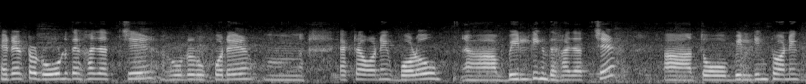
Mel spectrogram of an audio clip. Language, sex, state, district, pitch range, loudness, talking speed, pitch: Bengali, female, Bihar, Katihar, 210-250 Hz, -15 LUFS, 155 wpm, 230 Hz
